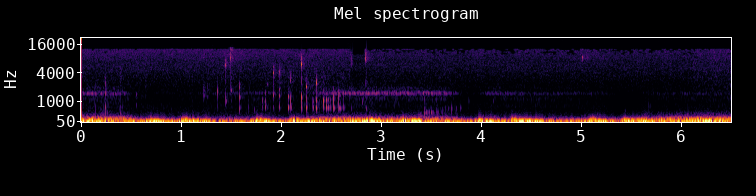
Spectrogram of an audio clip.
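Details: Midnight stomach growl: low, irregular rumbling with gurgling squeaks and a drawn-out tone, ordinary gut sounds (borborygmi).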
